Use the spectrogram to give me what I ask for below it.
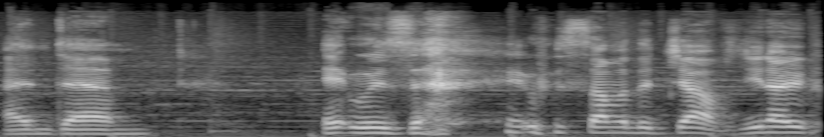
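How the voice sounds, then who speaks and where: A man's voice: fairly high pitch, faint music behind. Easygoing man agreeing along. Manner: agreeable, quick to back up the other speaker with "yeah, yeah". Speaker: podcast co-host. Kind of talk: casual chat about games.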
